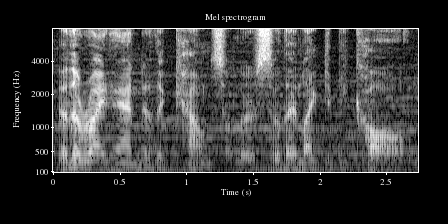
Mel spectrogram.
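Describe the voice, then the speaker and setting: An extremely low, creaky voice for a proud alien police chief in a video game. He speaks curtly and with stern authority, openly disapproving. Music plays clearly behind him. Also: huge pitch swings, fast talker, exaggerated voice. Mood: stern, indignant. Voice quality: gravelly. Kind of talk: video game dialogue acting.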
